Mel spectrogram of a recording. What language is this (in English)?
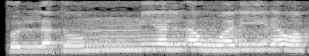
Arabic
